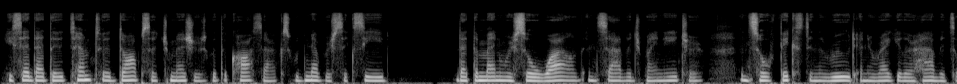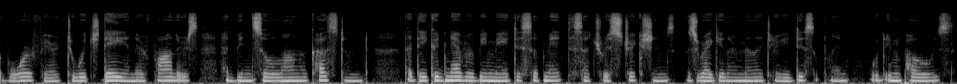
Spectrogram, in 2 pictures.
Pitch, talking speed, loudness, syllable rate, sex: 170 Hz, 205 wpm, -22 LUFS, 5.9 syllables/s, female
